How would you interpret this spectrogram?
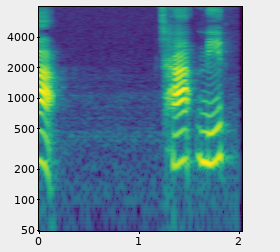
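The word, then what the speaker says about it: ชนิด: ช้าง นำ น หนู นะ คะ อ่าน ว่า ชะนิด ไม่ อ่าน ว่า ชนิ นะ คะ อ่าน ว่า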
